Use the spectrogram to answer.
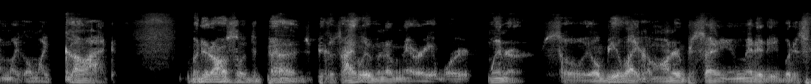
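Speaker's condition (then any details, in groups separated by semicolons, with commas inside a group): Laryngectomy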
